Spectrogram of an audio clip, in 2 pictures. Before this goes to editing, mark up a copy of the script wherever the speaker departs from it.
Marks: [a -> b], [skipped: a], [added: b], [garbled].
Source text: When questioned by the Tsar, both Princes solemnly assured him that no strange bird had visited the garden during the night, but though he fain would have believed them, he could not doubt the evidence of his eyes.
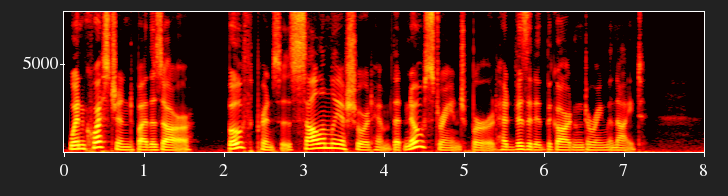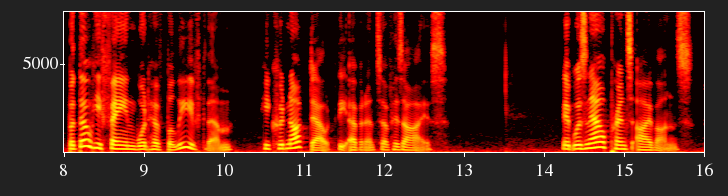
When questioned by the Tsar, both Princes solemnly assured him that no strange bird had visited the garden during the night, but though he fain would have believed them, he could not doubt the evidence of his eyes. [added: It was now Prince Ivan's]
